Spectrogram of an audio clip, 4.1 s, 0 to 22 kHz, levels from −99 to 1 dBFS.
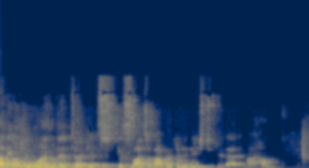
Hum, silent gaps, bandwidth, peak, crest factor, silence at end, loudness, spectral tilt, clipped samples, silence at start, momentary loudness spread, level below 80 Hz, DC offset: none; none; 12.5 kHz; -8 dBFS; 20 dB; 0.05 s; -27 LUFS; -6.5 dB/octave; under 0.1%; 0 s; 15 LU; -72 dBFS; under 0.1%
